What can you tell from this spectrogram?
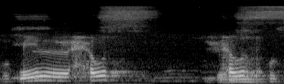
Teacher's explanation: Hus bisa jadi tebal Hus tapi ditarik hus hus ya kemudian sinnya juga enggak boleh dikantulkan ya dialirkan nafasnya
